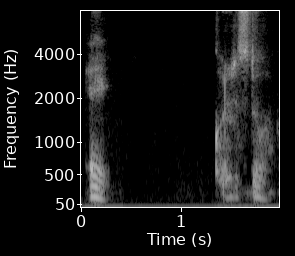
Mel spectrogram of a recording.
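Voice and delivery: soft, breathless whisper of a gentle guide; spirit whisper. Pretend. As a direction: hush it like a voice from beyond. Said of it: "This is how spirit talks".

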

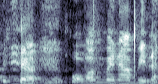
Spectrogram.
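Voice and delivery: high, loud, laughing; teasing through a burst of laughter; real laughing tease. Real, not acted. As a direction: toss in the joke while cracking up. Co-host joking about the misspelling.

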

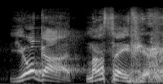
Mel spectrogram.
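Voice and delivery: ordinary delivery

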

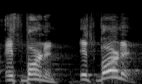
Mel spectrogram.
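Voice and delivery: hammed-up urgent alarm; mock alarm. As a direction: cry out as if the popcorn is burning. Acts out noticing burnt popcorn.

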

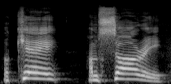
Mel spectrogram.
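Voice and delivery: high-pitched mock apology; put-on high voice for an apologetic heroine; Wonder Woman. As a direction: imitate a film heroine apologizing, pitched well up. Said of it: "listen to you do Wonder Woman".

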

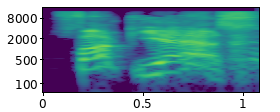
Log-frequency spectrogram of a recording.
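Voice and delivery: loud, high, emphatic acceptance; re-enacted thrilled outburst; excited yes. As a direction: jump at the offer, voice shooting up. Retells jumping at a big fee.

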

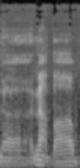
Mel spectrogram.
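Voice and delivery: ordinary delivery

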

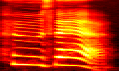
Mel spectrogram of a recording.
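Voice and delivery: high dramatic call. Acted. Trelawney calling into the dark room, dramatic. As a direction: call out to an unseen intruder. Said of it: "And then I called out".

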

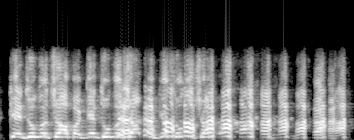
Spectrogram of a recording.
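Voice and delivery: high, strained mock yell, repeated over and over; Arnold Schwarzenegger. Host mimics his phone's message tone, high mock Arnold yell. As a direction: yell it like a looping action-hero message tone. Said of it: "So all I hear is".

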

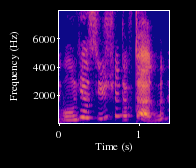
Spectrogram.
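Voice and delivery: high, breaking, tearful comeback; tearful retort. Retold or imitated. Patient in tears answering the nurse, voice cracking high. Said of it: "looked at her through my tears and went".

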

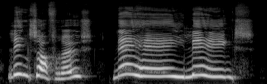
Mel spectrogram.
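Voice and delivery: high, loud called-out directions; excited boy's frantic correction; urgent shouting. Acted. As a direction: yell directions to the driver.

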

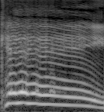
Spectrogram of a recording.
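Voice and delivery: high, drawn-out greeting; mock hailing call. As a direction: call out to someone, high and put-on. Acting out Corey grabbing another guy.

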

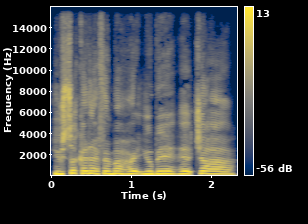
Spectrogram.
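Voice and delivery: high, fast, hammed-up hurt yelling; mock heartbroken yelling. Yelling at his girlfriend on the phone, high mock heartbreak. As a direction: rant like a wounded lover, pitch way up. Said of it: "So I'm doing, like, that all over the phone".

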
